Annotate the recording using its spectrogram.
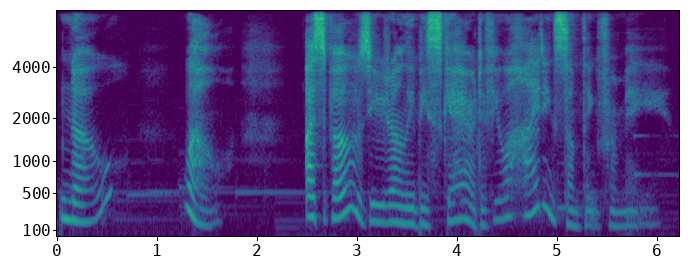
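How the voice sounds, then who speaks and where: A woman acting as a dangerously charming mafia boss in an ASMR roleplay, teasing and softly threatening, unhurried, slipping into whispers. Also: medium pitch. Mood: teasing menace.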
